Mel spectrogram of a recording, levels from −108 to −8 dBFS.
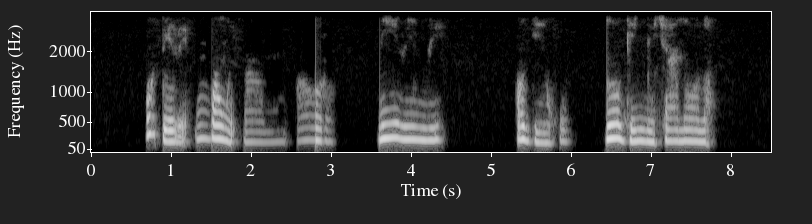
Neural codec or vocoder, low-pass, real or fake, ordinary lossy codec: none; 3.6 kHz; real; none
